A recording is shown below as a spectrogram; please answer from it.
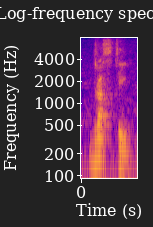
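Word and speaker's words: दृष्टि: Do you do you pronounce it drasti or dristi? Dusti. Dusti. Okay.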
